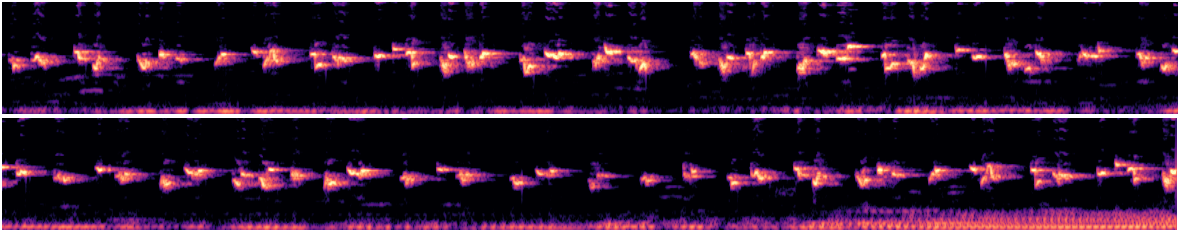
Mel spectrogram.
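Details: Breeding female sooty-headed bulbul calling for a male, a steady stream of rapid chirpy, warbling notes with a soft low hum beneath that swells louder near the end.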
